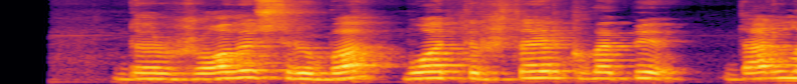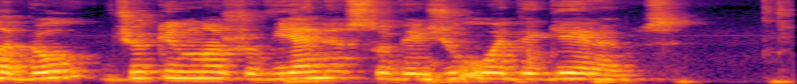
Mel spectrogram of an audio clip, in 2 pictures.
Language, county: Lithuanian, Vilnius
